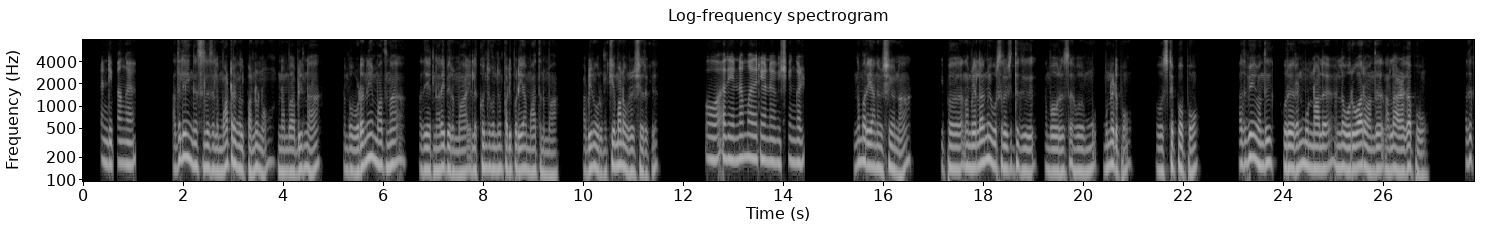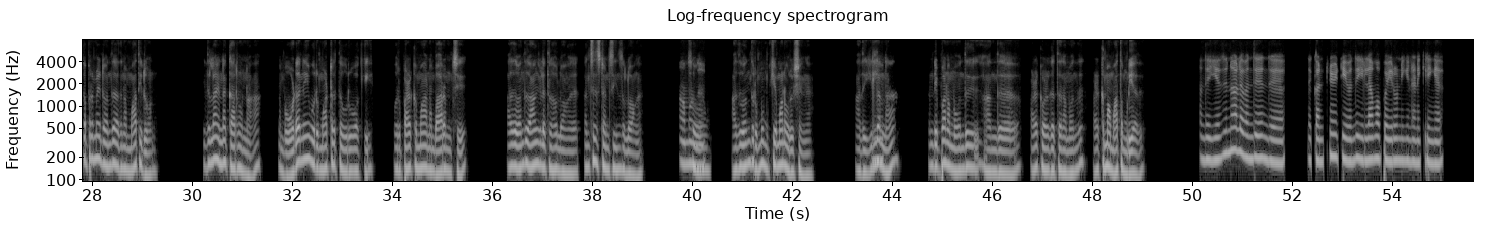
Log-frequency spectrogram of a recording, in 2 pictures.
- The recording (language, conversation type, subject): Tamil, podcast, ஒரு பழக்கத்தை உடனே மாற்றலாமா, அல்லது படிப்படியாக மாற்றுவது நல்லதா?
- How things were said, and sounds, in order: in English: "ஸ்டெப்"; in English: "கன்சிஸ்டென்சின்னு"; in English: "சோ"; in English: "கன்டினியூட்டி"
